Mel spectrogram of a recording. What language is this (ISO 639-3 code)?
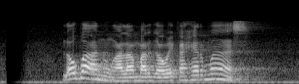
sun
